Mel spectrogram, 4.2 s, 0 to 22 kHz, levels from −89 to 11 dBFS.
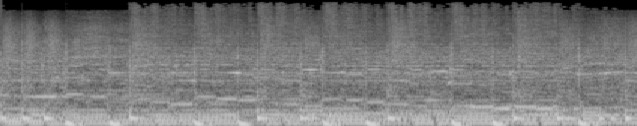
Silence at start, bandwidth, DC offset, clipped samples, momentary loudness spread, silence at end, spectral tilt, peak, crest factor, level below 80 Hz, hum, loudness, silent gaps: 0 s; over 20 kHz; under 0.1%; under 0.1%; 1 LU; 0 s; -4.5 dB/octave; -2 dBFS; 10 dB; -18 dBFS; none; -13 LUFS; none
